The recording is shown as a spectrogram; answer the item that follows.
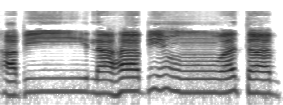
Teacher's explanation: আবি বায়াজের বি ইয়া মাদ্দা একালিফ টান হবে।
